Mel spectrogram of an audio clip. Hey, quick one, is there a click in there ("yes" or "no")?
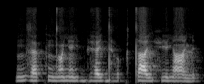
no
